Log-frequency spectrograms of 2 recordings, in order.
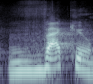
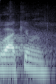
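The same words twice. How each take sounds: First: It begins with a careful, stressed V sound. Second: It begins with a W-like sound. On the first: "I have to think vacuum. I have to put emphasis in" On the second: "Otherwise, I'll be like, yo, vacuum"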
